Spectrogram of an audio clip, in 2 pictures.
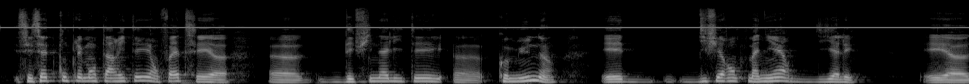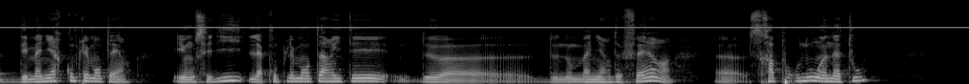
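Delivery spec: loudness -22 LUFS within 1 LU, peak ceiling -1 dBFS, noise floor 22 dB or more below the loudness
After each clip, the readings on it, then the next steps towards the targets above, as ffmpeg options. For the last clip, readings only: steady tone 5700 Hz; tone level -33 dBFS; loudness -28.5 LUFS; peak -12.0 dBFS; loudness target -22.0 LUFS
-> -af "bandreject=f=5.7k:w=30"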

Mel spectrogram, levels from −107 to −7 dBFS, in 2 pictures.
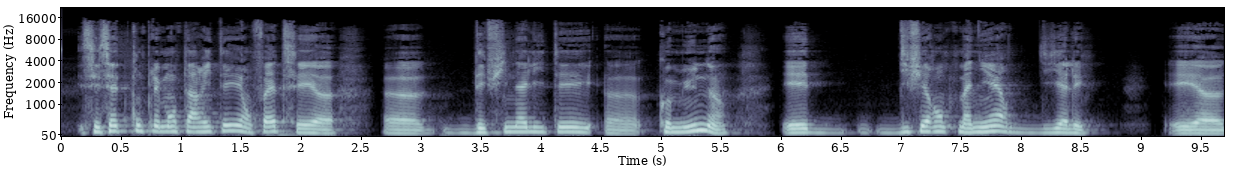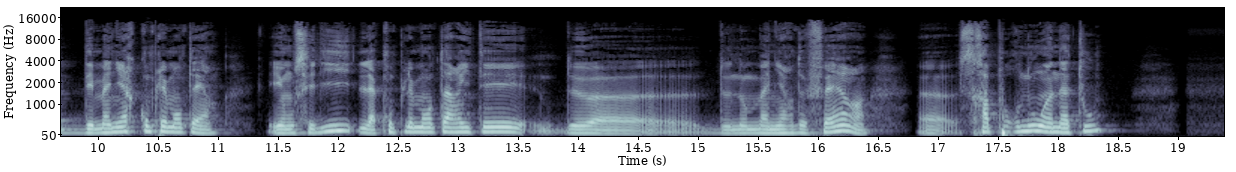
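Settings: steady tone none; loudness -30.5 LUFS; peak -13.0 dBFS; loudness target -22.0 LUFS
-> -af "volume=8.5dB"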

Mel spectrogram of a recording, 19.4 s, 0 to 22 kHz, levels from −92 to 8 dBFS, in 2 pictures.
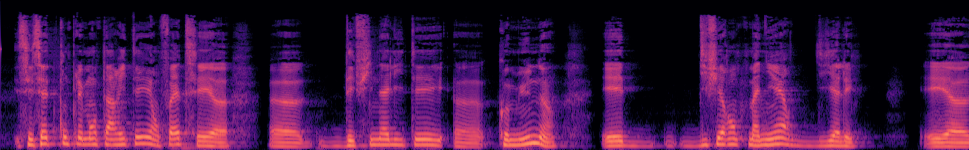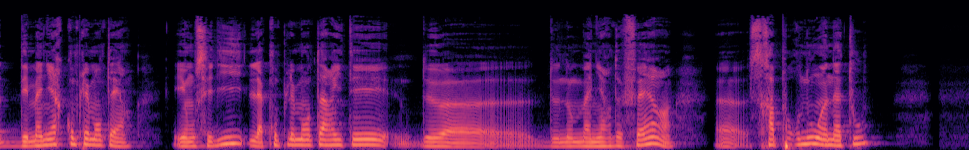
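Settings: loudness -22.0 LUFS; peak -4.5 dBFS; noise floor -64 dBFS

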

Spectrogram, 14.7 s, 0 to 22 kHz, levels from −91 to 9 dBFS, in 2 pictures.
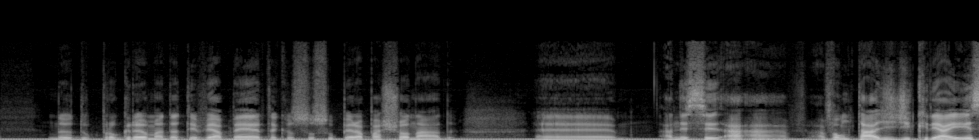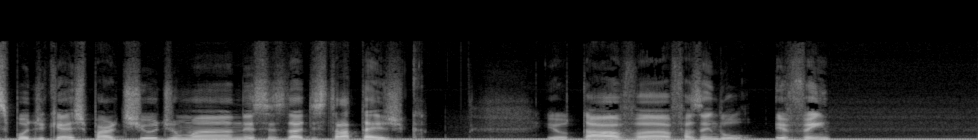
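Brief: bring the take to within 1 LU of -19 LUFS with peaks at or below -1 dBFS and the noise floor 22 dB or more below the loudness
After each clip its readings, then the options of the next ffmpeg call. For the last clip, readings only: hum 50 Hz; harmonics up to 250 Hz; hum level -31 dBFS; loudness -24.5 LUFS; peak -4.5 dBFS; loudness target -19.0 LUFS
-> -af "bandreject=f=50:t=h:w=6,bandreject=f=100:t=h:w=6,bandreject=f=150:t=h:w=6,bandreject=f=200:t=h:w=6,bandreject=f=250:t=h:w=6"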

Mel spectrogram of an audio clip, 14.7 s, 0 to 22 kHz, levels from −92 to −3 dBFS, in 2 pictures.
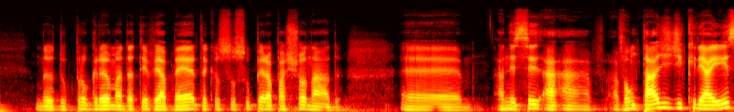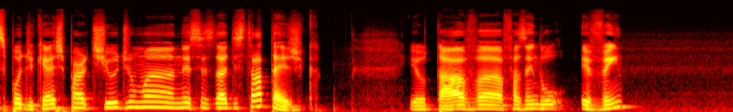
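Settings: hum none; loudness -24.5 LUFS; peak -4.0 dBFS; loudness target -19.0 LUFS
-> -af "volume=5.5dB,alimiter=limit=-1dB:level=0:latency=1"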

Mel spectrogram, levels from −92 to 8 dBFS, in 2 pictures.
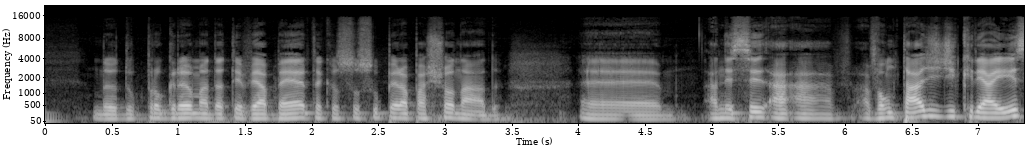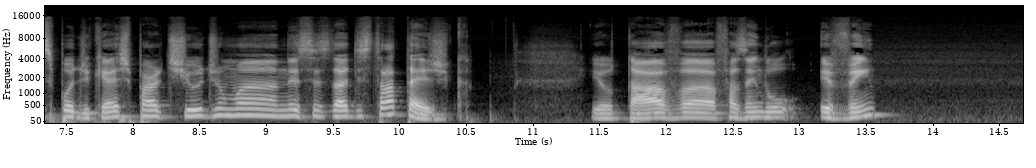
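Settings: loudness -19.5 LUFS; peak -1.0 dBFS; noise floor -55 dBFS

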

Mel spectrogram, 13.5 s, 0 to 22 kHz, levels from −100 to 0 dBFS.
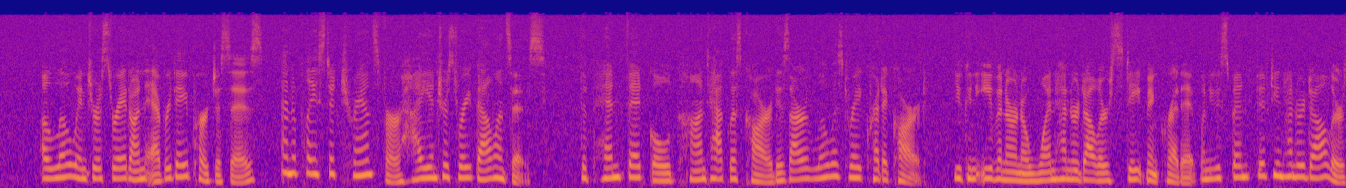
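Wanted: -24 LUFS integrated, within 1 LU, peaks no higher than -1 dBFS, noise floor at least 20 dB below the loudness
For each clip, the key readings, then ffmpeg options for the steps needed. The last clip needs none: noise floor -49 dBFS; noise floor target -52 dBFS; loudness -32.0 LUFS; peak -15.0 dBFS; loudness target -24.0 LUFS
-> -af "afftdn=nr=6:nf=-49"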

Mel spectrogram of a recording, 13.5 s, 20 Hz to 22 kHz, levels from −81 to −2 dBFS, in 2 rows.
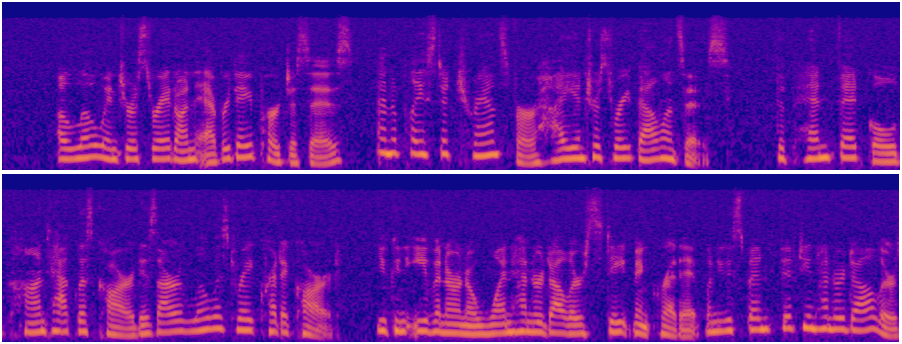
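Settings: noise floor -53 dBFS; loudness -32.0 LUFS; peak -15.0 dBFS; loudness target -24.0 LUFS
-> -af "volume=8dB"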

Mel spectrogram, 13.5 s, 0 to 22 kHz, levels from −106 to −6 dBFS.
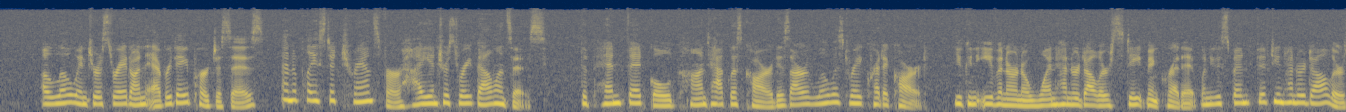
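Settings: loudness -24.0 LUFS; peak -7.0 dBFS; noise floor -45 dBFS

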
